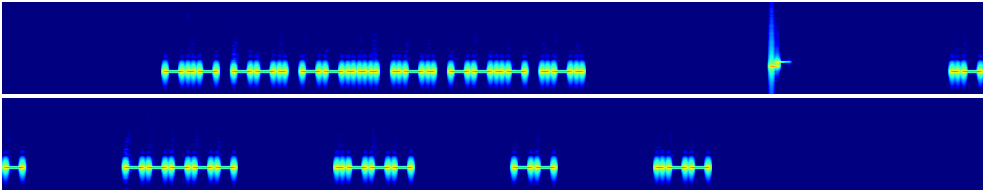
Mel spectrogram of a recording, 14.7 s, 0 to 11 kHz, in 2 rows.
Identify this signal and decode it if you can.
Morse code, heard as a keyed tone, about 28 wpm, spaced as for 15 wpm, 700 Hz. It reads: KG7RQR W0JMW
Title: USA Call Signs - 6x Character Spacing - 28wpm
